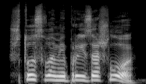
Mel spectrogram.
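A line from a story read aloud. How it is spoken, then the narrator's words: Anxious question. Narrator (Russian): взволнованно спросила она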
